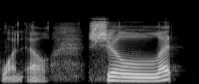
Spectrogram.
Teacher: because you have two L's together you just make one L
